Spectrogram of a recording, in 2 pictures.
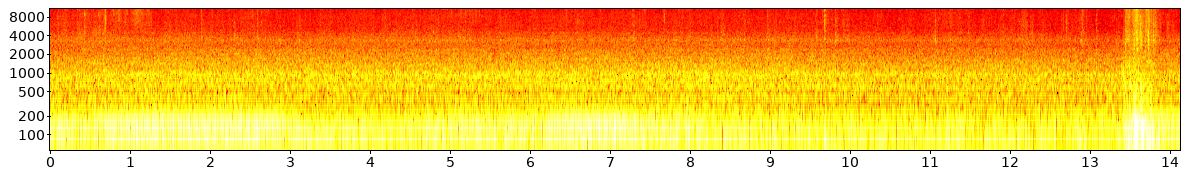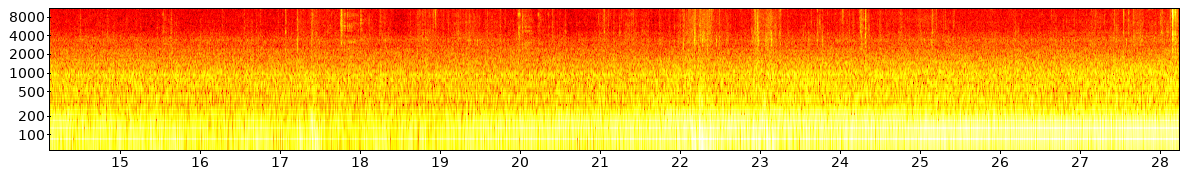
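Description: Porsche 928's V8 engine droning steadily from inside the cabin while cruising, over the hiss of tyres on the road; the drone swells a few times. A single sharp thump about halfway through stands out above it.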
